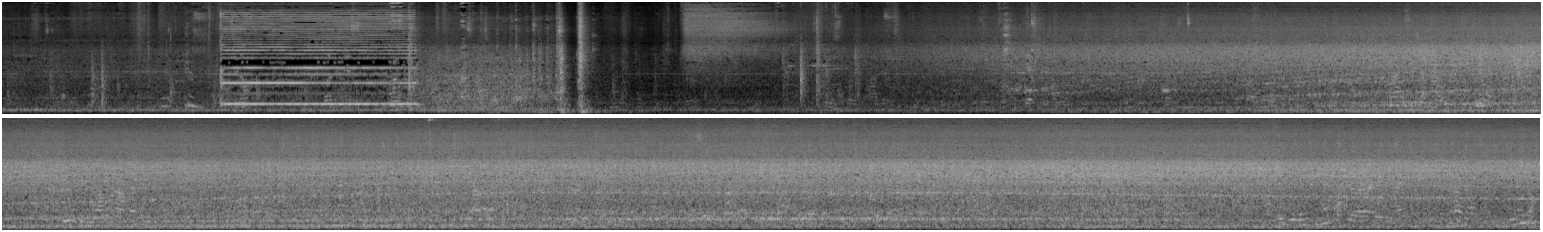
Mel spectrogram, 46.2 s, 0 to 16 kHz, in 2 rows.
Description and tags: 017-Inside Parisian metro going
Line 1, 2012, Blumlein stereo recording (MKH 30)
go, inside, metro, Parisian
